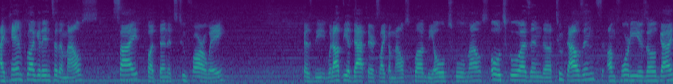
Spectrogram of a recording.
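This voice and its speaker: A plain, everyday voice talks fairly slowly, its intonation fairly even. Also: man, fairly high pitch for a man. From Puerto Rican, United States. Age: 30s. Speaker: gaming streamer. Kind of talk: live gameplay stream chat. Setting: live stream, camera off.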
